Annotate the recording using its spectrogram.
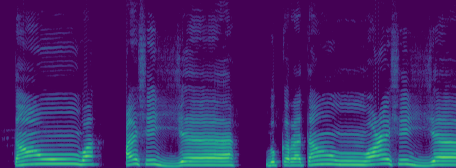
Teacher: تا کو واو کے ساتھ غنہ سے ملائیں گے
